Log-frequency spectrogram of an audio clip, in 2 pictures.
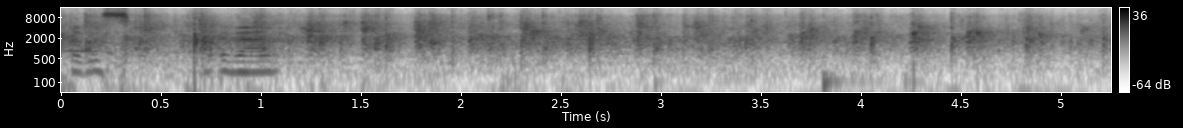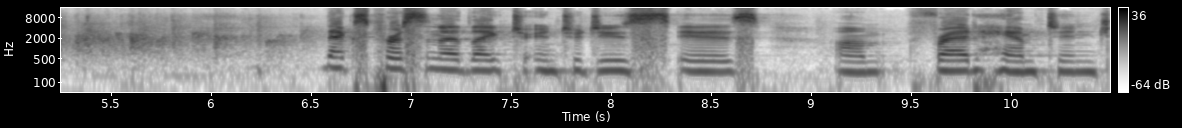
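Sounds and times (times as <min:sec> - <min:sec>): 
speech: 0:00.0 - 0:01.4, 0:06.6 - 0:10.4
audience applause: 0:00.0 - 0:06.6.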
